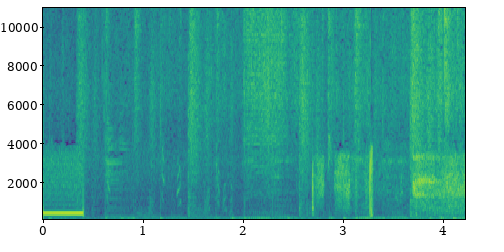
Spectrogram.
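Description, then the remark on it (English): A single short burst of a steady telephone ringing tone, loud and clear, as a call is placed to a man in Brazil at 3:50 in the morning, then cuts off into muffled, crackly line noise with faint rustling and clatter. “So Dominic rang him and woke him up at 3:50 in the morning in Brazil.”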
